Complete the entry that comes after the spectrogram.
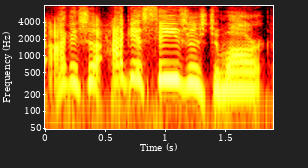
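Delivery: high falsetto grievance; mock whiny woman's voice; mimicked complaining friend. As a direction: plead high-pitched, imitating her. Acts friend pleading about seizures.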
